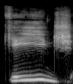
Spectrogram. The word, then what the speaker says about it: gauge: So the word gauge is next. Gauge. G-A-U-G-E, not gauge and not gauge. Gauge.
